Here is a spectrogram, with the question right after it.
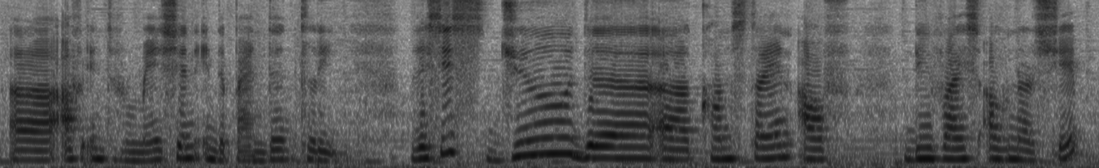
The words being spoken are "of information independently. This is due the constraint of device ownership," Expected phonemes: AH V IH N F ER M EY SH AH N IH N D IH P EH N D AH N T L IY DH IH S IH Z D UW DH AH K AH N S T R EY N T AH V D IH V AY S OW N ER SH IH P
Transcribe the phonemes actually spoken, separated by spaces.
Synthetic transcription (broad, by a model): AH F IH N F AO M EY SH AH N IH N D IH P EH N D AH N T L IY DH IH S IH S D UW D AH K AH N S T R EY N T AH F D IH V AY S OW N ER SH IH P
